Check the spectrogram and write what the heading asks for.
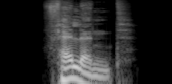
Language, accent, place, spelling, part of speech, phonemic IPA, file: German, Germany, Berlin, fällend, verb, /ˈfɛlənt/, De-fällend.ogg
- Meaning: present participle of fallen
